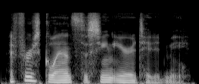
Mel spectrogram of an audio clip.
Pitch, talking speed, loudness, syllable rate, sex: 100 Hz, 210 wpm, -18 LUFS, 6.9 syllables/s, male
